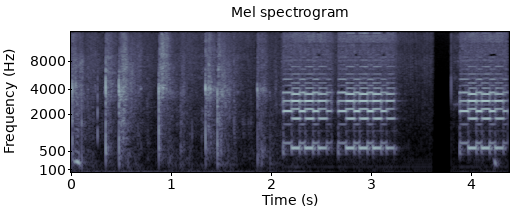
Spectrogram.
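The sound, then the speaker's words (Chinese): Footsteps hurry across the floor as people get ready to go out, then a telephone starts ringing loudly in repeated trilling electronic bursts, with one short pause between rings. “肯定是林医生又打来了。”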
